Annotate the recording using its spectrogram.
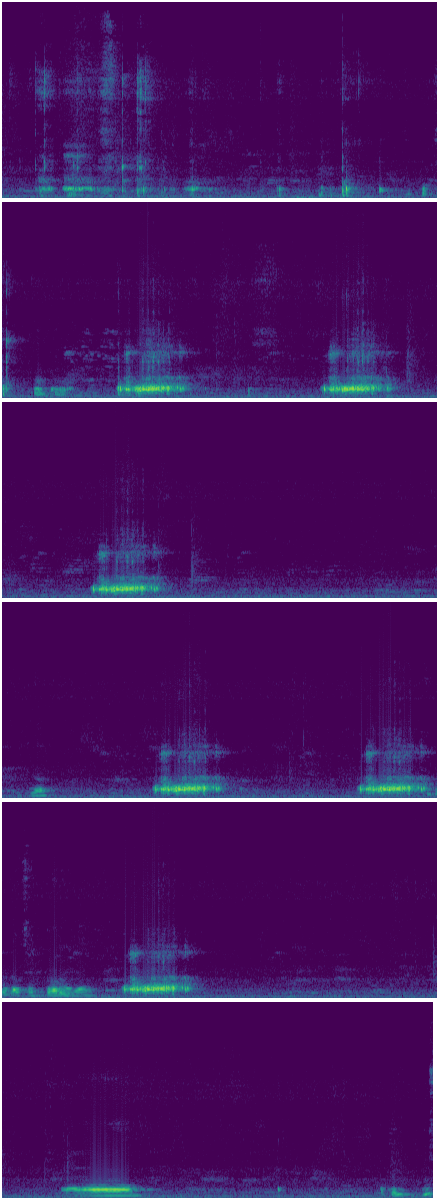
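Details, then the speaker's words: Wheeze on a lung-sound teaching recording, from airway narrowing: repeated musical, whistling breath sounds that recur with each breath. "is a wheeze. This is a wheeze, and this is also narrowing of the airway."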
